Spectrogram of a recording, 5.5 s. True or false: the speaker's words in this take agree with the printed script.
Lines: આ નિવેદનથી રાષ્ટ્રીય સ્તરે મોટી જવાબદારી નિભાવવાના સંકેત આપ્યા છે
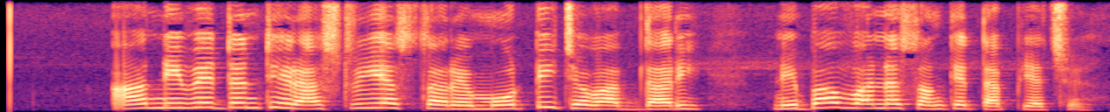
true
